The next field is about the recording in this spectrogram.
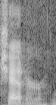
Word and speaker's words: Tschetter: If you don't know that name, it's spelled T-S-C-H-E-T-T-E-R, but it's pronounced Cheddar, like the cheese.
